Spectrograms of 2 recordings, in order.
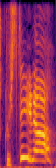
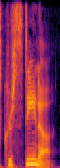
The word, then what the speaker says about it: Christina: And I know in your head you're spelling it C-H-R-I-S-T-I-N-E. I felt it when you said it. My name's not Christine. It's Christina. But my one grandpa would spell my name K-H-R-S-T-Y-Y-N-A.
